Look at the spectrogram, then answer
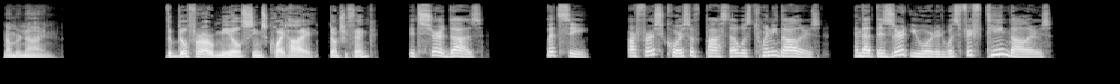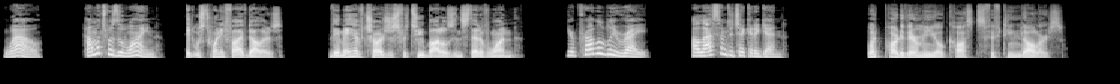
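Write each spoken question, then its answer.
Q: What part of their meal costs $15?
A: The dessert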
